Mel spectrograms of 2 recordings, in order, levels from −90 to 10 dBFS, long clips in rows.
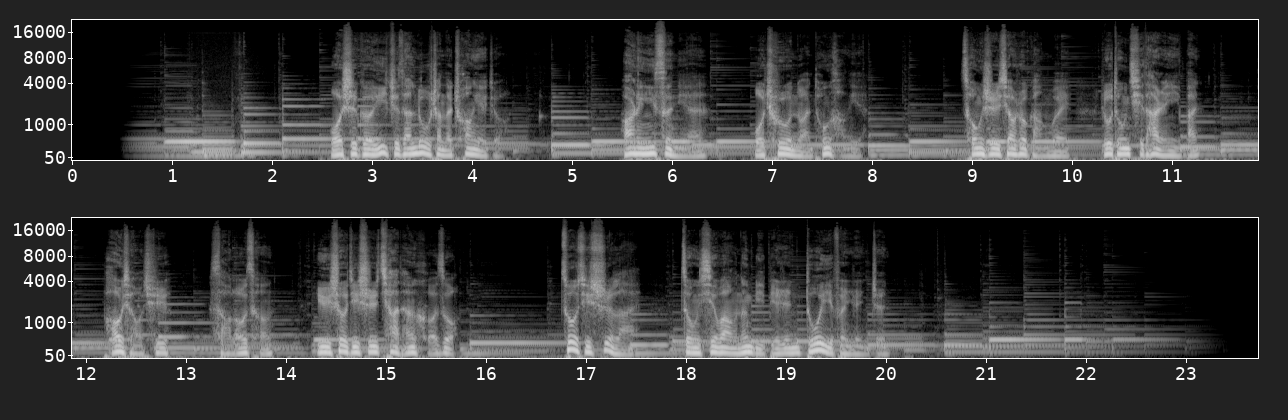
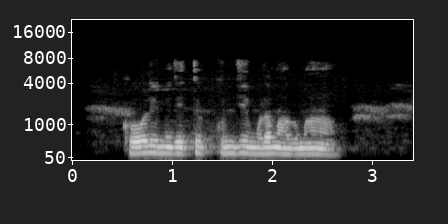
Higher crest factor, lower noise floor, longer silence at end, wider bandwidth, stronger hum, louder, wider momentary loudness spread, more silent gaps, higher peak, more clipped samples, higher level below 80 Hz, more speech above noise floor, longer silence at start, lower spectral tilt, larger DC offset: about the same, 16 dB vs 16 dB; first, -64 dBFS vs -44 dBFS; first, 1.15 s vs 0.8 s; first, 16 kHz vs 7.8 kHz; neither; about the same, -17 LUFS vs -16 LUFS; first, 16 LU vs 9 LU; neither; about the same, -2 dBFS vs -2 dBFS; neither; first, -36 dBFS vs -60 dBFS; first, 50 dB vs 29 dB; first, 0.75 s vs 0.5 s; second, -6 dB/octave vs -9 dB/octave; neither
